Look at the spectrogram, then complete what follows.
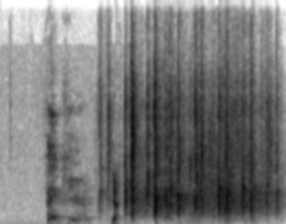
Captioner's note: applause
